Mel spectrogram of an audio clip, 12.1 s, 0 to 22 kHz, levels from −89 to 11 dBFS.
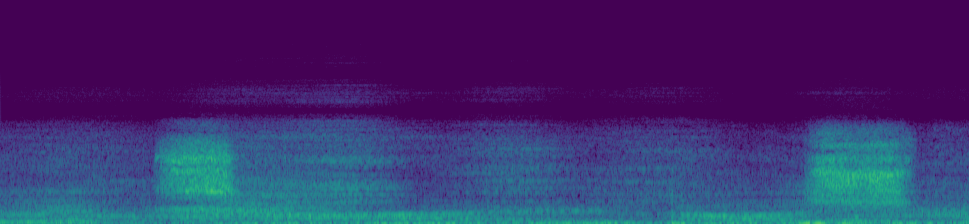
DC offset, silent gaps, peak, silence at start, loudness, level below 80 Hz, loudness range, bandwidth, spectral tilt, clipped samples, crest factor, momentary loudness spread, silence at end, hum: under 0.1%; none; -10 dBFS; 0 s; -30 LUFS; -40 dBFS; 12 LU; 4.6 kHz; -10.5 dB/octave; under 0.1%; 18 dB; 20 LU; 0 s; none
